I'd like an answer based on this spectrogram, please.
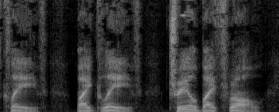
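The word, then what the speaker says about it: claidheamh: Britains I have translated clmh pronounced claive by glaive Trail by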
